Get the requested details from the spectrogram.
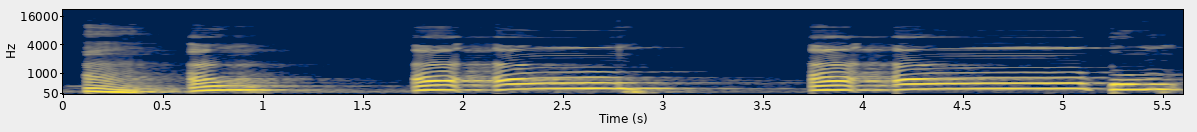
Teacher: hati-hati ada 2 huruf hamzah. A'ang tidak boleh digabungkan ya, tidak boleh dilunakkan, tetapi kita membacanya seperti kita putus.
